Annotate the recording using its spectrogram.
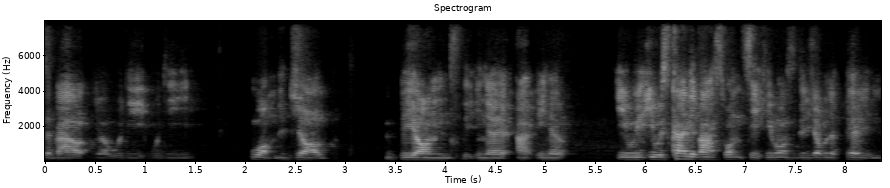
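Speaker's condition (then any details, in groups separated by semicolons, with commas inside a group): No condition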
